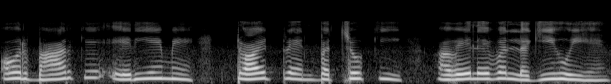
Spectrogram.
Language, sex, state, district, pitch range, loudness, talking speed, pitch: Hindi, female, Uttar Pradesh, Gorakhpur, 225-270 Hz, -16 LUFS, 130 wpm, 250 Hz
